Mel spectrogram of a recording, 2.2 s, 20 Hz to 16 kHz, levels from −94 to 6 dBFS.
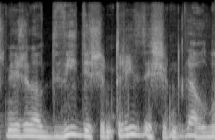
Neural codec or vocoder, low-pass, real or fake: vocoder, 44.1 kHz, 128 mel bands, Pupu-Vocoder; 14.4 kHz; fake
